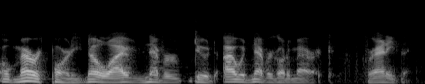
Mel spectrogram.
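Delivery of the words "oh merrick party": ordinary talk, nothing marked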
